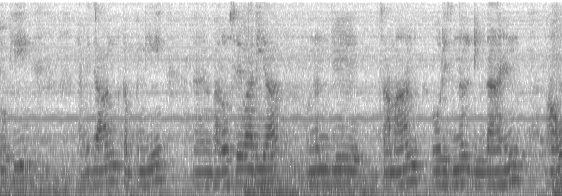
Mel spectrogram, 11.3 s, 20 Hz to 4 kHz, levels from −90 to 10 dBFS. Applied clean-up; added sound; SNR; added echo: none; Explosion; 9 dB; reverberation time 0.8 s.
